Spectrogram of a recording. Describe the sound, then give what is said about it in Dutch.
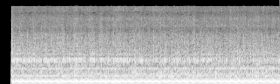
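A pulsejet engine runs with a loud, steady, rasping drone that starts abruptly and holds at an unchanging low buzzing pitch with strong harmonics throughout, without any talking. “Om het verschil duidelijk te maken, vandaag dus de pulschat, maar niet te lang, want het geluid is best irritant”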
